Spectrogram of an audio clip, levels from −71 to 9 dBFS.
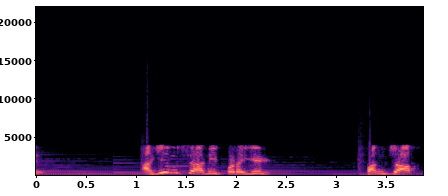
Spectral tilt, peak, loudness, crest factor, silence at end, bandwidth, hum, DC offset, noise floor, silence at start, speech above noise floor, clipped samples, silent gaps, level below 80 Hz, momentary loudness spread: -6.5 dB/octave; 0 dBFS; -16 LUFS; 18 dB; 0.1 s; 7.6 kHz; none; under 0.1%; -46 dBFS; 0 s; 31 dB; under 0.1%; none; -66 dBFS; 9 LU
